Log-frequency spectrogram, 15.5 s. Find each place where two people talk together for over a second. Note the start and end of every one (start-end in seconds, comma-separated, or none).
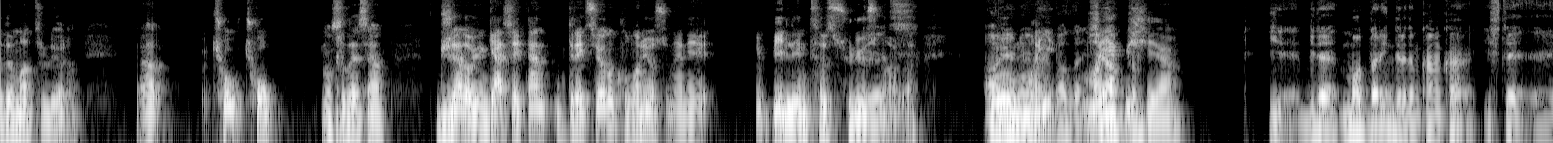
9.9-11.6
